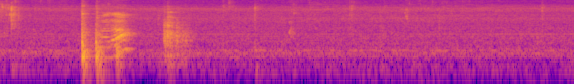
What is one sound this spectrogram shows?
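A metal spoon clinks and scrapes in a pot.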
